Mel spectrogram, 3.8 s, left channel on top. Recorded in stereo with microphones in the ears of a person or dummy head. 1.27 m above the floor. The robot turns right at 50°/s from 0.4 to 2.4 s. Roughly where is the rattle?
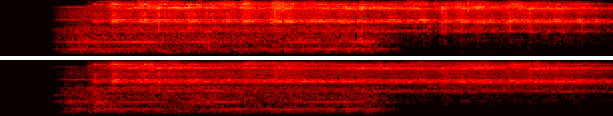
Ahead.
